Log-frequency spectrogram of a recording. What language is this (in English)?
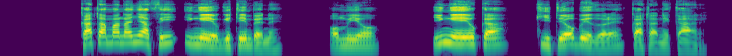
Luo (Kenya and Tanzania)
